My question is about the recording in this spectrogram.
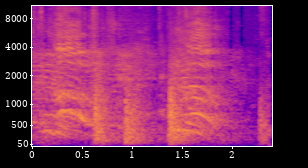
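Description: Loud shouting voices around a pro-wrestling ring, cut by two sharp impacts from the wrestlers, the louder about one and a half seconds in.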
